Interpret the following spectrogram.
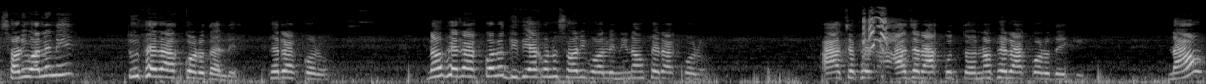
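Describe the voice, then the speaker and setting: High-pitched woman coaxing her pet bird. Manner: playful, coaxing, repeating short phrases. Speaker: pet parrot owner. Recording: home recording with clear background noise.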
